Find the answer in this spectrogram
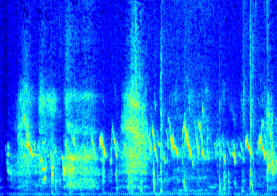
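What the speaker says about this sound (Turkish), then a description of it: "Koca tavuk oldular." A flock of two-month-old chickens clucking and cackling nearby, busy overlapping calls throughout with a low steady hum underneath.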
